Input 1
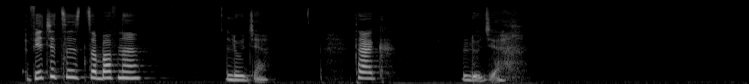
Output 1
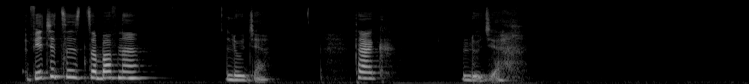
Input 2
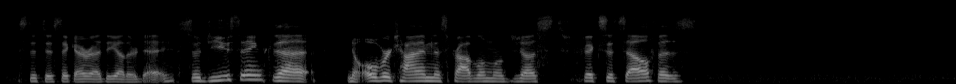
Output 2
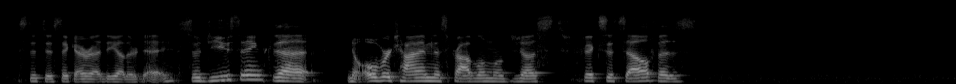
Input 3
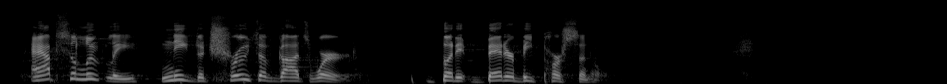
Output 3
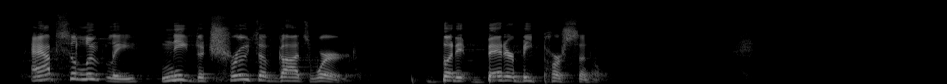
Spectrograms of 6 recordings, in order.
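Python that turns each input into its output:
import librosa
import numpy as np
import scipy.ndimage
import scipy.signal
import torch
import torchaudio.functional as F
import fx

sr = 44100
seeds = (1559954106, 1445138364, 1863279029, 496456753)

y = fx.hum_notches(x, sr, base_hz=60, count=9)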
